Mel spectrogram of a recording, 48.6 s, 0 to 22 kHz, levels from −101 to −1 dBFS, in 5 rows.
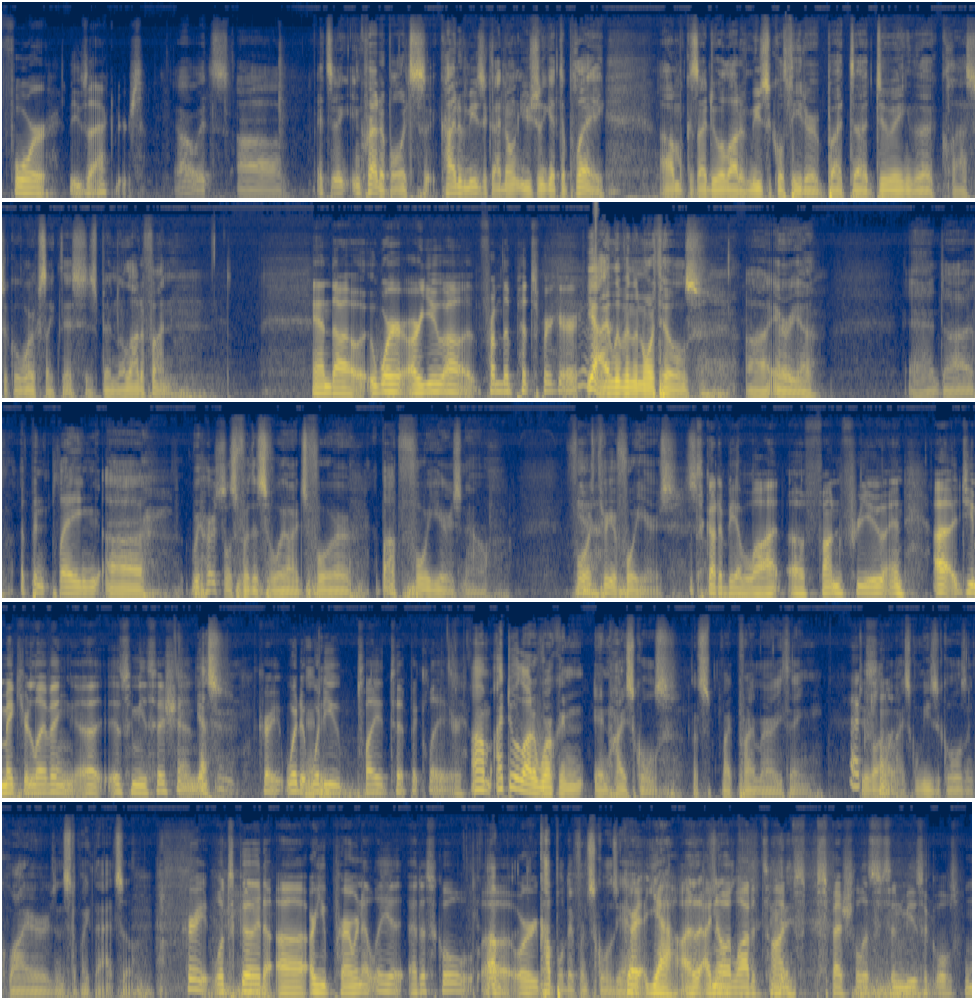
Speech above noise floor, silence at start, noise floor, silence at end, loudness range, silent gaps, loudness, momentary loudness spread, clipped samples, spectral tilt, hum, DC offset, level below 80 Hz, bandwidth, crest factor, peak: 36 dB; 0.15 s; -58 dBFS; 0 s; 10 LU; none; -22 LUFS; 16 LU; under 0.1%; -5.5 dB/octave; none; under 0.1%; -42 dBFS; over 20 kHz; 22 dB; 0 dBFS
